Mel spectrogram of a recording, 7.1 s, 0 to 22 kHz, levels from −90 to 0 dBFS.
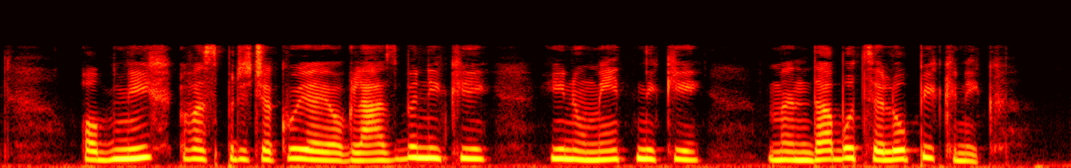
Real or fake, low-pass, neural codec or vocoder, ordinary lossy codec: fake; 7.2 kHz; codec, 16 kHz, 4 kbps, X-Codec, WavLM features, trained on Multilingual LibriSpeech; none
